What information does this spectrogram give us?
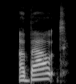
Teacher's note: Your mouth is barely open, your tongue is completely relaxed, and just sits in the center of your mouth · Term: schwa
